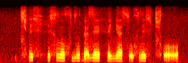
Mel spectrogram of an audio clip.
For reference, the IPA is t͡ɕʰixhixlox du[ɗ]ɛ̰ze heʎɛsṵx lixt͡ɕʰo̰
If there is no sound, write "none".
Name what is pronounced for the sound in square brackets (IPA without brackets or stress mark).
ɗ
